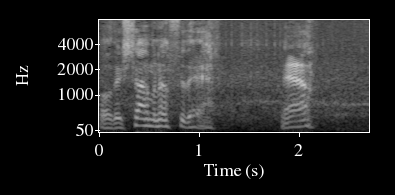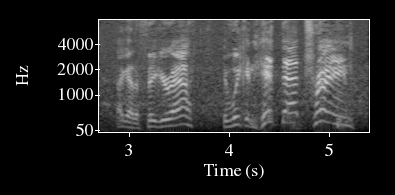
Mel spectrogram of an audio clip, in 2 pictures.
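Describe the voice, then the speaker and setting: An actor playing a theatrical American outlaw gang leader in a video game, pompous, oratorical and mocking. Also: male voice, on the high side, big pitch swings, normal speed, pushed and bright, a little hiss or hum, full character voice. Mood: gloating.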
